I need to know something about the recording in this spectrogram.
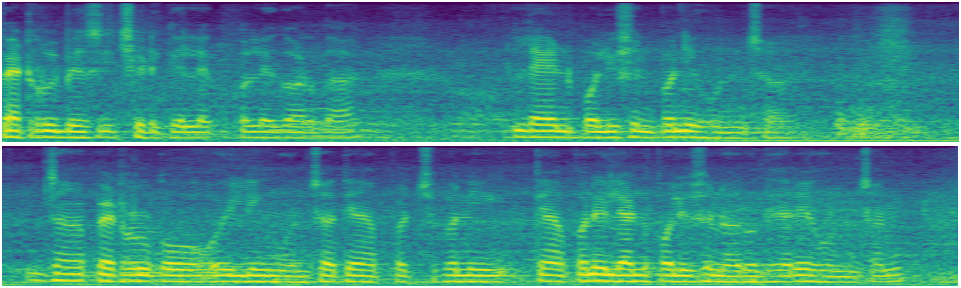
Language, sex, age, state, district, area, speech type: Nepali, male, 18-30, West Bengal, Jalpaiguri, rural, spontaneous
